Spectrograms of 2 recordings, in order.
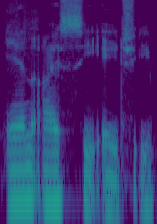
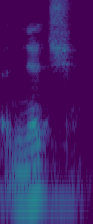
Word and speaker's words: niche: How is NICHE pronounced? You said it earlier, and yeah, I've heard it's it pronounced niche and niche.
